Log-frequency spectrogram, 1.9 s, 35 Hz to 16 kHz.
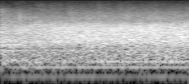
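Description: An audience applauds to give glory to God, in 2017, in a steady, continuous wash of many hands clapping, dense and even throughout with no voices on top, fairly soft in level.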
